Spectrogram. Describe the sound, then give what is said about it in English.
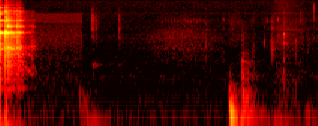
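Shot glasses clink together once in a toast before drinking a shot, sharp with a brief ringing tone, followed by a pause and a soft, low thud like a glass being set down. “So we're going to do a shot right now.”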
